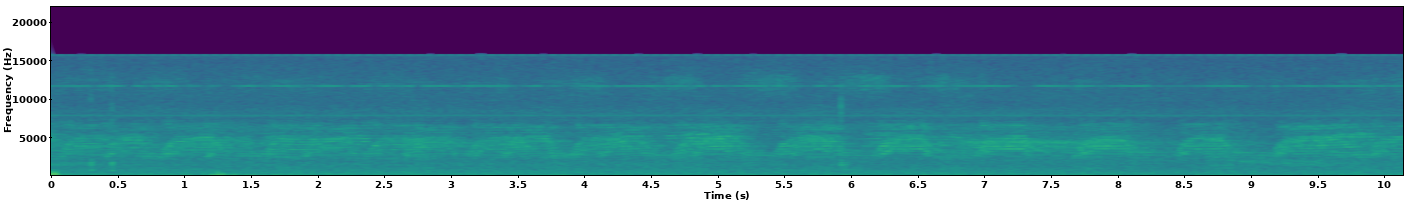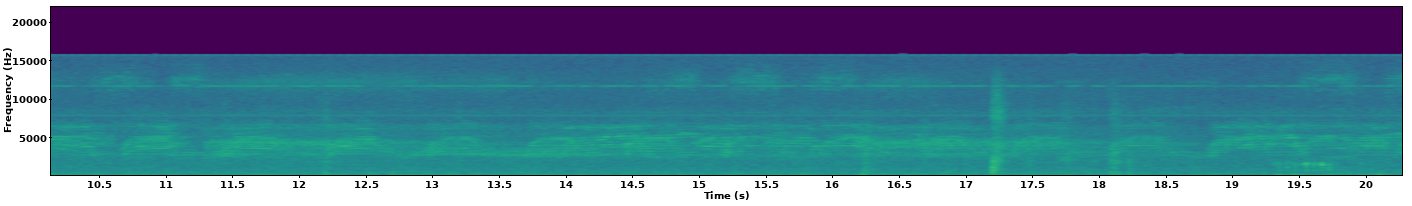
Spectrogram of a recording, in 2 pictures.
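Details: Robust cicada singing on 24 July 2016: a high, buzzy drone pulsing in a steady min-min rhythm, with several swells per second-and-a-half, over a soft background hiss and a few scattered clicks.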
